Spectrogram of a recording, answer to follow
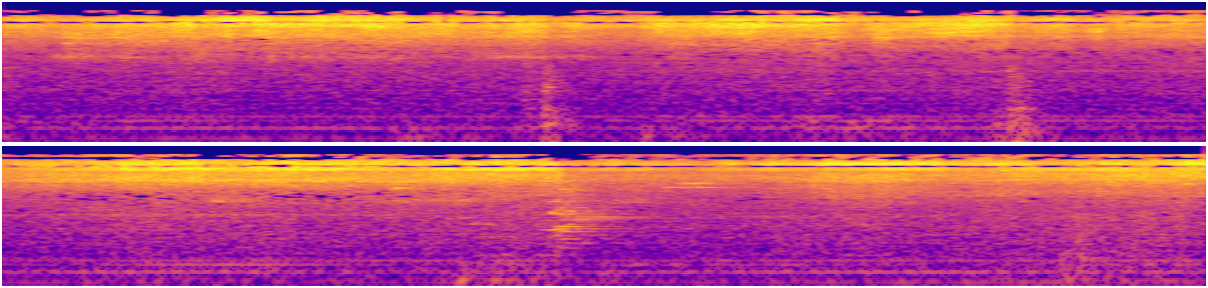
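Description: Compressed-air paint spray gun hissing steadily while spraying paint, over a steady low hum, with a couple of brief knocks about three and five seconds in.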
